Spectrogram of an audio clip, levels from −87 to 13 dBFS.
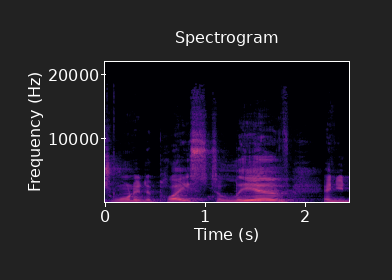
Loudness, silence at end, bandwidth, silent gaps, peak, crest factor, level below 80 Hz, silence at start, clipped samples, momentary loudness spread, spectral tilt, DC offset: -36 LUFS; 0 s; 18.5 kHz; none; -18 dBFS; 18 dB; -82 dBFS; 0 s; under 0.1%; 14 LU; -3 dB/octave; under 0.1%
